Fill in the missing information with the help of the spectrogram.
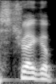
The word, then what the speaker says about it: Strega: the Strega Prize.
